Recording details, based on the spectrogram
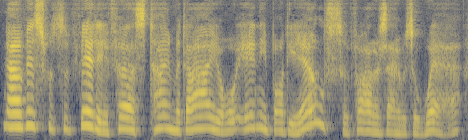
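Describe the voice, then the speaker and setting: A man voicing a prim, gossipy spinster who narrates an audiobook story in fussy, measured asides. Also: sits high, animated. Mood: prim, confiding. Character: prim, gossipy English village spinster telling her story. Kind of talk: first-person audiobook narration.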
